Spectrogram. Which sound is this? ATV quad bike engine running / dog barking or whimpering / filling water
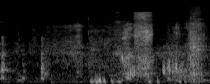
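dog barking or whimpering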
